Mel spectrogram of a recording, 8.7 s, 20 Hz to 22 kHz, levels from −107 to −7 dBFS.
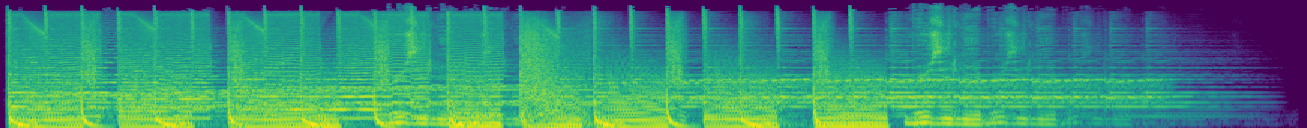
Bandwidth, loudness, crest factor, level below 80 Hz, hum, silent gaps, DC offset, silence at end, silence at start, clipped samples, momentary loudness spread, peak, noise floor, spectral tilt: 19.5 kHz; -16 LUFS; 14 dB; -24 dBFS; none; none; under 0.1%; 0.8 s; 0.05 s; under 0.1%; 10 LU; -2 dBFS; -61 dBFS; -4.5 dB/octave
